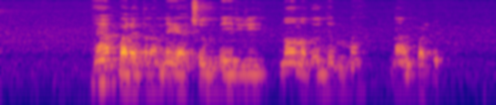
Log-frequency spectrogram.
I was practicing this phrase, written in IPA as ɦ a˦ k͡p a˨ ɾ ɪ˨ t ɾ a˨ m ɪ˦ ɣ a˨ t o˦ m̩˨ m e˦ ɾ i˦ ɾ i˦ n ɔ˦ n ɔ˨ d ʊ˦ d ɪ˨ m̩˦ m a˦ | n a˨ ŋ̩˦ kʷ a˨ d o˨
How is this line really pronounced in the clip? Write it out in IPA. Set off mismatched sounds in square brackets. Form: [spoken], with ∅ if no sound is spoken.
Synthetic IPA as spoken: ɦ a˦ k͡p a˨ ɾ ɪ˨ t ɾ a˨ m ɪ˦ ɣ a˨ [t͡ʃ] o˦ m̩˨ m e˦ ɾ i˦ ɾ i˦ n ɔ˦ n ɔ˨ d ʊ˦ d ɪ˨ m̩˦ m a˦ | n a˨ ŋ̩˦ kʷ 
